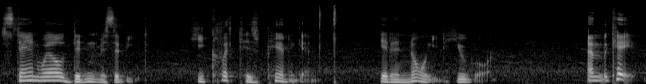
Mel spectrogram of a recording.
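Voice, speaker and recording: A man's voice: mid-range voice, lively intonation, unhurried, dark tone, husky. A man narrating a comic fantasy audiobook in a wry, scripted storytelling style.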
